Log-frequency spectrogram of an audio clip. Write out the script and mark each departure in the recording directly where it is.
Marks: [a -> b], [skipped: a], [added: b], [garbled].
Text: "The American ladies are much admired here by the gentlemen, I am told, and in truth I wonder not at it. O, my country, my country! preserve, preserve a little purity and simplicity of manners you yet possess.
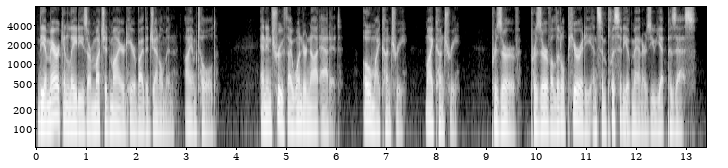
"The American ladies are much admired here by the gentlemen, I am told, and in truth I wonder not at it. O, my country, my country! preserve, preserve a little purity and simplicity of manners you yet possess.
